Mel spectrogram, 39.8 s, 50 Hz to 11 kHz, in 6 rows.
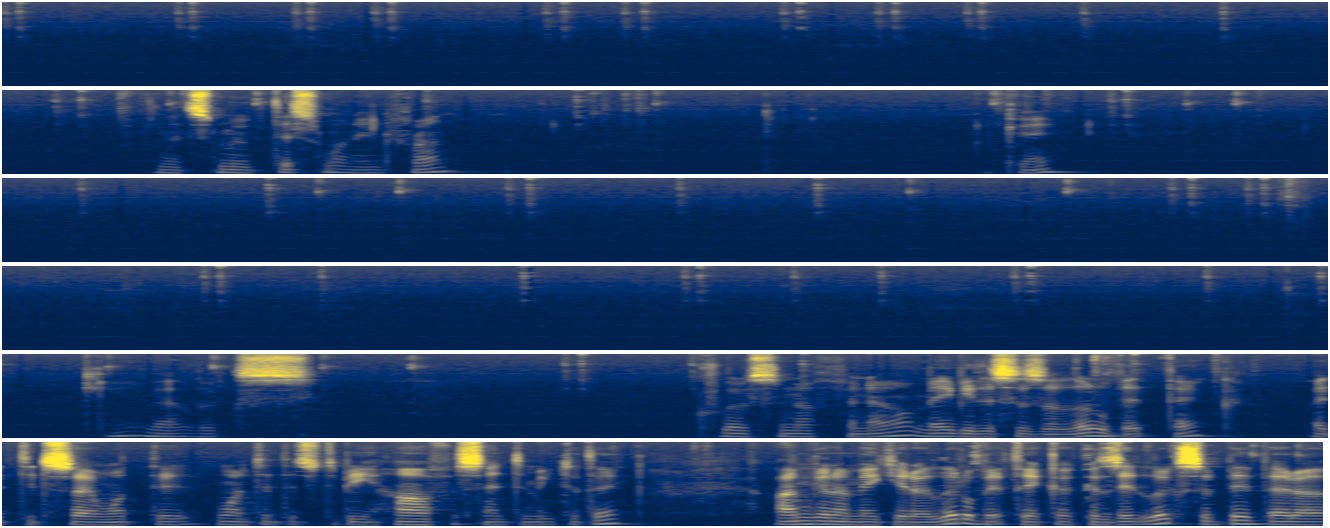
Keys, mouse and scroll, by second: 0.4 Delete, 3.2 double click, 7.5 alt+middle click, 9.6 alt+x, 9.9 alt+middle click, 11.8 alt+middle click, 12.6 alt+middle click, 14.8 alt+middle click, 17.8 alt+middle click, 19.5 double click, 20.0 Delete, 26.7 scroll down 1, 27.0 alt+middle click, 32.6 BackSpace, 36.2 6, 38.0 Return, 38.5 scroll up 1, 39.0 alt+middle click, 39.6 middle click.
